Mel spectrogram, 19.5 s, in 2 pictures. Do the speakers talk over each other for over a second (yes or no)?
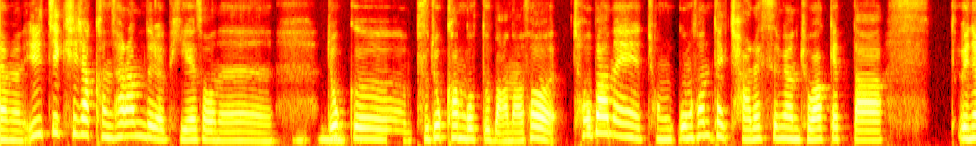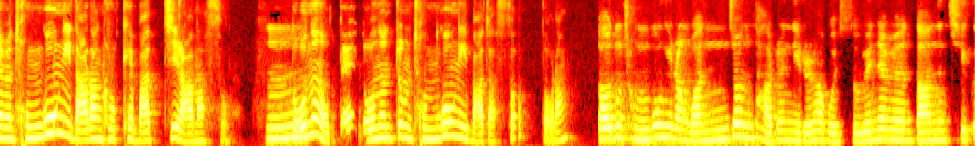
no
